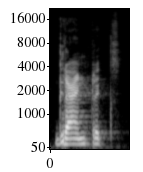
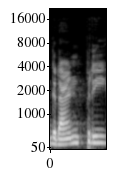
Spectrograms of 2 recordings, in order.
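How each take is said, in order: First: The final x sound is pronounced. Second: The final x sound is silent. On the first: The speaker calls it wrong. "इसको प्रिक्स नहीं कहते हैं" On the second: The speaker calls it right. "Grand प्री कहते हैं, एक्स is the silent here"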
